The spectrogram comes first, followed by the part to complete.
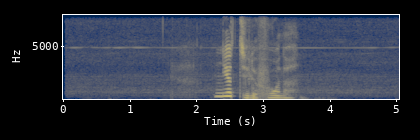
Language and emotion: Russian, sad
